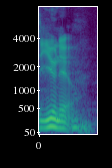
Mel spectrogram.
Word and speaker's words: IUNU: When you see IUNU, it's pronounced UNU.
